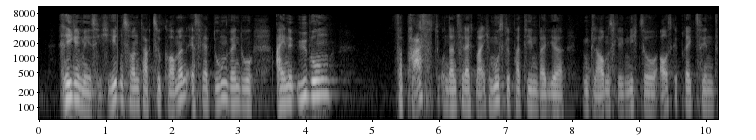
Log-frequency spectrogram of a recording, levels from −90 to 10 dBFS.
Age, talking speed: 40-59, 155 wpm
